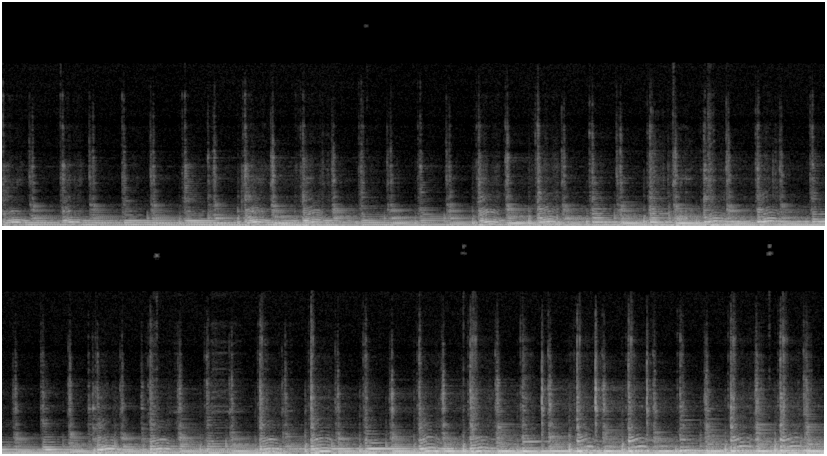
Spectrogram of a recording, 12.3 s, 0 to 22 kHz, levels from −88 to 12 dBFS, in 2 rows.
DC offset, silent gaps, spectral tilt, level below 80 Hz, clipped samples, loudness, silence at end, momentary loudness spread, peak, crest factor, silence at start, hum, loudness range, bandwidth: under 0.1%; none; -8 dB/octave; -44 dBFS; under 0.1%; -18 LUFS; 0 s; 9 LU; -2 dBFS; 14 dB; 0 s; none; 6 LU; 12 kHz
